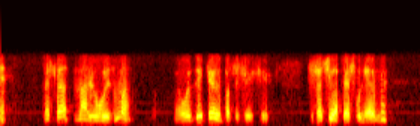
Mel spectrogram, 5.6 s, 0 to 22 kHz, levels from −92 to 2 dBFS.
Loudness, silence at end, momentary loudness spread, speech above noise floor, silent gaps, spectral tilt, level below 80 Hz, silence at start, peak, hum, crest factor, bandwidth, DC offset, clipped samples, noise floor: -23 LUFS; 0.45 s; 15 LU; 38 dB; none; -8 dB/octave; -78 dBFS; 0 s; -6 dBFS; none; 18 dB; 3.8 kHz; under 0.1%; under 0.1%; -60 dBFS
